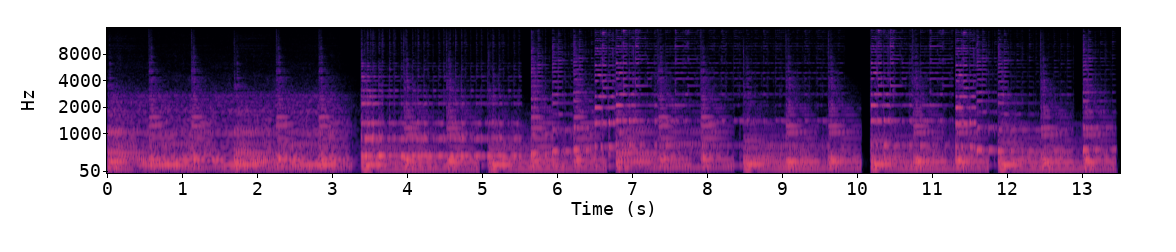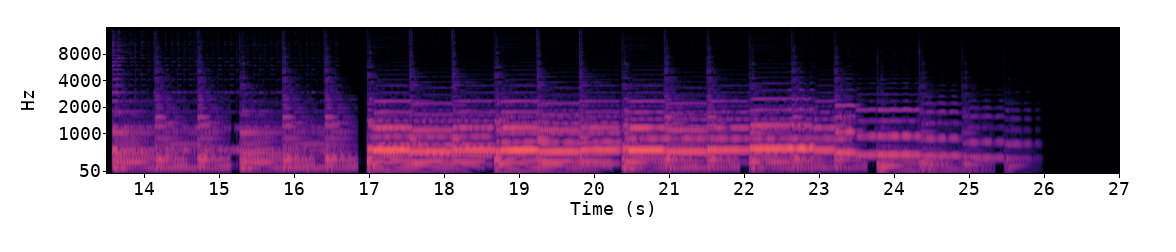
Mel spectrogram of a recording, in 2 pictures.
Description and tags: Brief 27 seconds demo of "The Godfather Waltz" (Nino Rota).
Banjodoline is a Virtual Banjo and Mandolin VST, VST3 and Audio Unit plugin software, including a Mandocello, Mandola, Octave Mandolin, Banjolin and Electric Mandolin fretted stringed instruments emulation.
banjo, banjodoline, bluegrass, crosspicking, electric-mandolin, flute, folk, mandola, mandolin-audiounit, vsti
